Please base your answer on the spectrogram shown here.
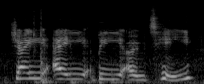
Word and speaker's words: jabot: They are spelt Jabot, J-A-B-O-T. Lots of people have told me in the past how they are pronounced, and it's more like Jabot.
